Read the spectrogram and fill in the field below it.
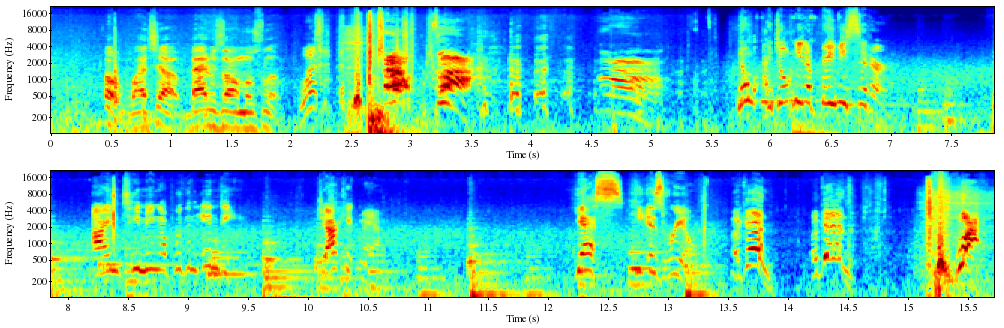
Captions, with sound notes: Oh, watch out. Battery's almost low. What? –(laughing) –(pained groaning) No! I don't need a babysitter! I'm teaming up with an indie. Jacketman. Yes. He is real. Again! Again!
